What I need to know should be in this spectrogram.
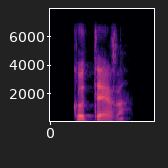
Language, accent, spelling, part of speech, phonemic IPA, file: French, France, cautère, noun, /ko.tɛʁ/, LL-Q150 (fra)-cautère.wav
- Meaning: cautery (all senses)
